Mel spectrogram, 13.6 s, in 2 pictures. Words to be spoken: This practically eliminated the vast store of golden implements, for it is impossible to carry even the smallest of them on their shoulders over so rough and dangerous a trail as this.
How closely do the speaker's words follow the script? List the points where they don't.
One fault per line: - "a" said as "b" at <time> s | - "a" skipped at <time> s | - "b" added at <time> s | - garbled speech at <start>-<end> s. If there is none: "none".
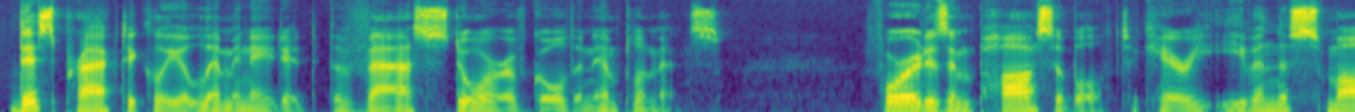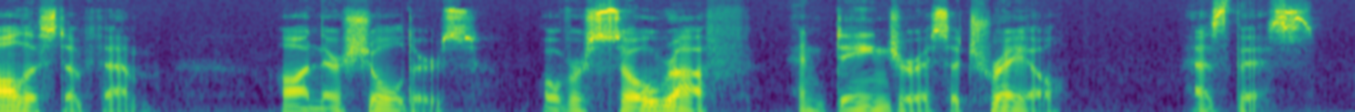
none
